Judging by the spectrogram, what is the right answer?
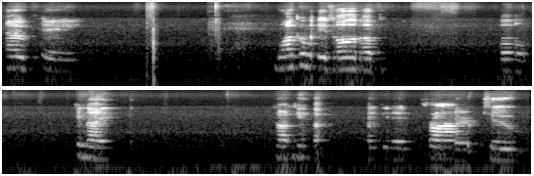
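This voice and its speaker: Give me a man on a remote video call, his voice coming through glitchy and warbling, speaking haltingly with many fillers. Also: sits high, little pitch movement, pushed and bright, poor audio. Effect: glitchy, warbling video-call audio. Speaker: livestream guest. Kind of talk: casual political talk.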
